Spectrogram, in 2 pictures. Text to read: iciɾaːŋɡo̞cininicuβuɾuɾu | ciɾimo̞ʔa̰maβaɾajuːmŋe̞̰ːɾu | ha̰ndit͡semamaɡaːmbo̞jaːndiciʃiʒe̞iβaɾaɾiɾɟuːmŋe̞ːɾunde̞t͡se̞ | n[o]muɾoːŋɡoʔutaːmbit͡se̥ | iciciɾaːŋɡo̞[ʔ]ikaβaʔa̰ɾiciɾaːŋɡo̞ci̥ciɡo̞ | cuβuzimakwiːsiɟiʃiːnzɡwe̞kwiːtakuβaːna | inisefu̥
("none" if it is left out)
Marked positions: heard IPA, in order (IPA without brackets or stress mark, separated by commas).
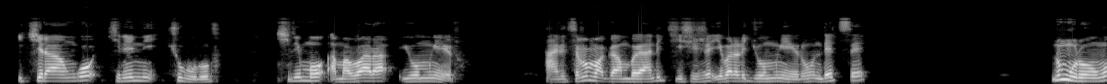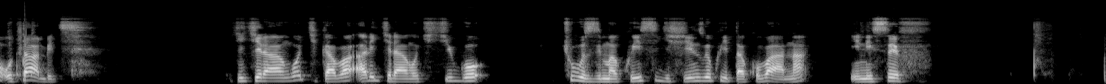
u, c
